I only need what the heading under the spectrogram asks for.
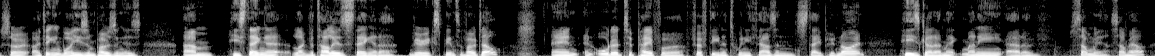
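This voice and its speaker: A man translating and explaining a news clip in a casual, halting way with many pauses. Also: on the high side, mellow, dry recording. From New Zealand. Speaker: translator and commentator.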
